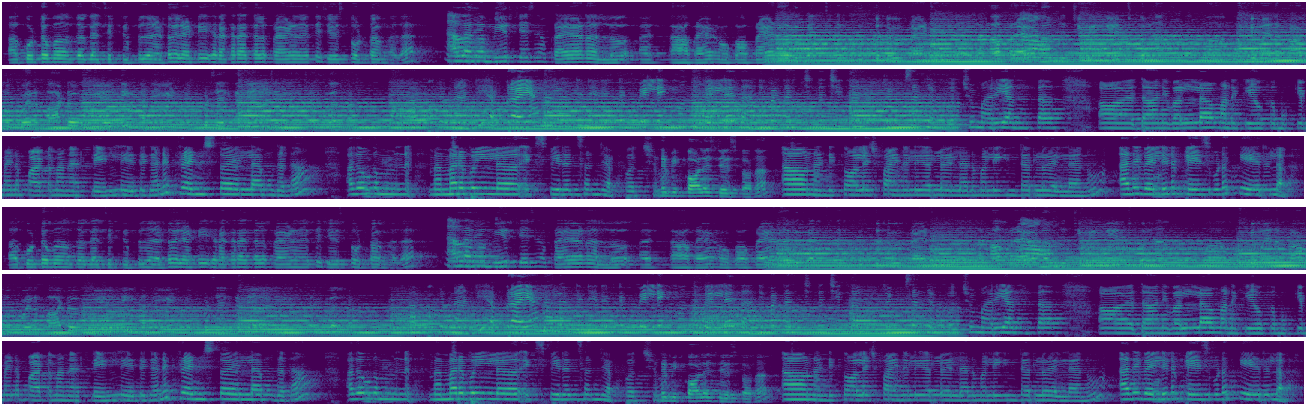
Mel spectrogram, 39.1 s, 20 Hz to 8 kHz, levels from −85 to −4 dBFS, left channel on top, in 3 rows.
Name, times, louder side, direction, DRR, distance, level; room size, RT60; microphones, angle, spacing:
voice 1, 0.1-4.1 4.5-11.6 12.0-16.6 29.7-30.0 32.6-33.7 37.6-37.9, left 3 dB, 60° left, 3 dB, 1.3 m, -36 dB
voice 2, 4.4-5.0 10.2-10.6 17.1-32.8 33.9-38.9, left 1 dB, 10° left, 2 dB, 1.3 m, -34 dB
sound 1, 7.6-22.6, left 1 dB, 80° left, 1.6 m, -28 dB
27.5 x 17.0 x 2.6 m, 0.68 s
head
